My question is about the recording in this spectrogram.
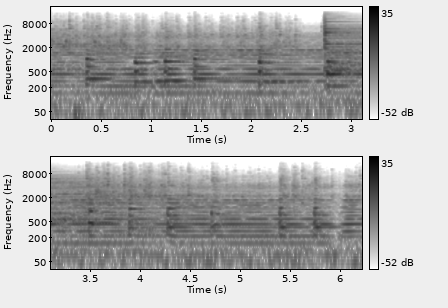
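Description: Small live acoustic band playing: accordion holding sustained chords while a banjo is plucked over it, with a cymbal crash about three seconds in.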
